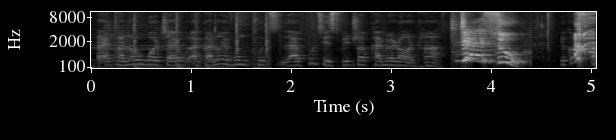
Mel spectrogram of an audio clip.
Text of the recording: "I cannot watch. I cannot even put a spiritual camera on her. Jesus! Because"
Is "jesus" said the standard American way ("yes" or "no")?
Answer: no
